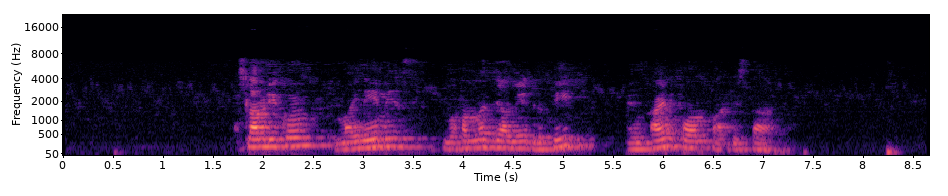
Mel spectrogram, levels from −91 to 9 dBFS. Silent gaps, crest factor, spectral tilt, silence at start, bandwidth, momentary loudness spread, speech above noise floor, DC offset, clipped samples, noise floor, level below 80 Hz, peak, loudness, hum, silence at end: none; 22 dB; -8.5 dB/octave; 1.7 s; 7.2 kHz; 20 LU; 44 dB; under 0.1%; under 0.1%; -70 dBFS; -54 dBFS; -6 dBFS; -27 LUFS; none; 0.3 s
